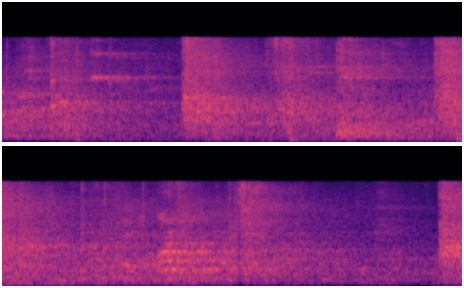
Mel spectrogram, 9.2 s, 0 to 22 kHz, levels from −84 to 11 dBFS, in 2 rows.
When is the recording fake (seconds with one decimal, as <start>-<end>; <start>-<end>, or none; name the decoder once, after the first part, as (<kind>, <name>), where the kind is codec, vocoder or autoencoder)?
none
